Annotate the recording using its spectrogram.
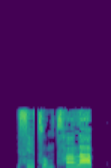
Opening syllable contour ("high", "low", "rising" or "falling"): falling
